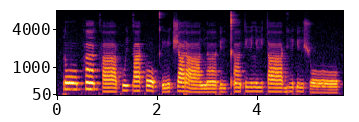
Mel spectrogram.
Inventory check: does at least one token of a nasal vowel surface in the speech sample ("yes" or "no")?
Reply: yes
